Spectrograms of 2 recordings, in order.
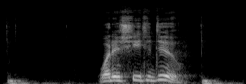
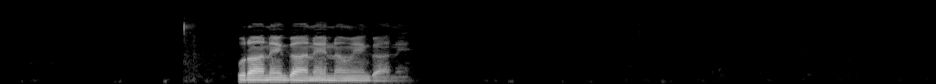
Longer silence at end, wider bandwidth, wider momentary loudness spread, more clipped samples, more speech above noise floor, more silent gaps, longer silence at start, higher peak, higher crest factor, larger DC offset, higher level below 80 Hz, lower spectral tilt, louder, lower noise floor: second, 0.2 s vs 5.3 s; first, 15 kHz vs 7.6 kHz; second, 18 LU vs 23 LU; neither; second, 35 dB vs 59 dB; neither; second, 0.1 s vs 2.4 s; second, -8 dBFS vs -2 dBFS; second, 18 dB vs 24 dB; neither; first, -42 dBFS vs -60 dBFS; second, -4 dB/octave vs -5.5 dB/octave; second, -23 LUFS vs -19 LUFS; second, -57 dBFS vs -78 dBFS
